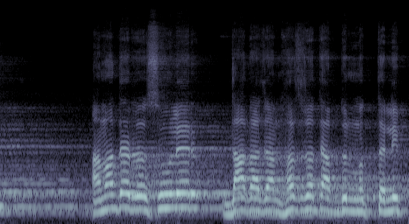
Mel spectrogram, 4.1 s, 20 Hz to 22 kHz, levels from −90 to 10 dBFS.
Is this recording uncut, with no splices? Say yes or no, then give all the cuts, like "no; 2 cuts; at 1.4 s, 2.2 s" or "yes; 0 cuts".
yes; 0 cuts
